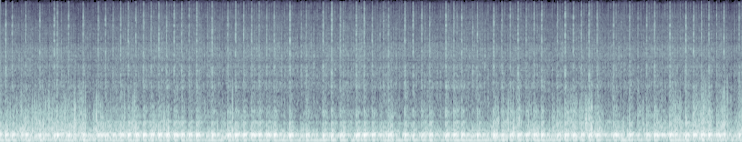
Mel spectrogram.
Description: First start after the full rebuild on the sidecar engine. Pretty sharp.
